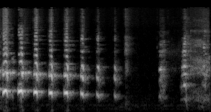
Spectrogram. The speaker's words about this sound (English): Oh, my gosh. I love those two are going at it again. Pigeon pals.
